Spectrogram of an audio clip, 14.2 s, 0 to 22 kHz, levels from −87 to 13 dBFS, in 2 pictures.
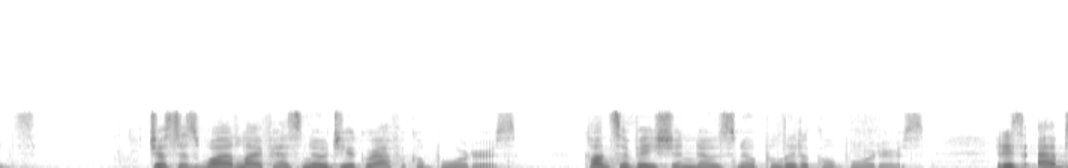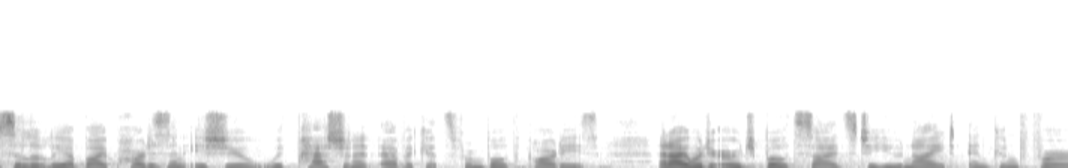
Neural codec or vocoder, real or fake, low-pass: none; real; 7.2 kHz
